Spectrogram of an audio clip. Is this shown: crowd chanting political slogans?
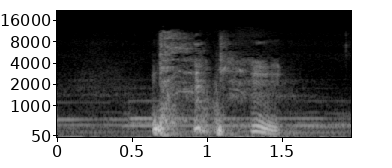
no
